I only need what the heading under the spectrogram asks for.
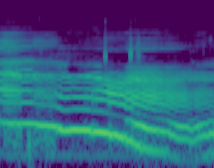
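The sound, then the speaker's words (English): A voice mimics a squeaky metal door with one long, whiny creak lasting about two seconds. Its pitch wavers, rises and dips, and the sound stays loud and unbroken throughout. “That's my squeaky door. Squeaky like metal door waking sound.”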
